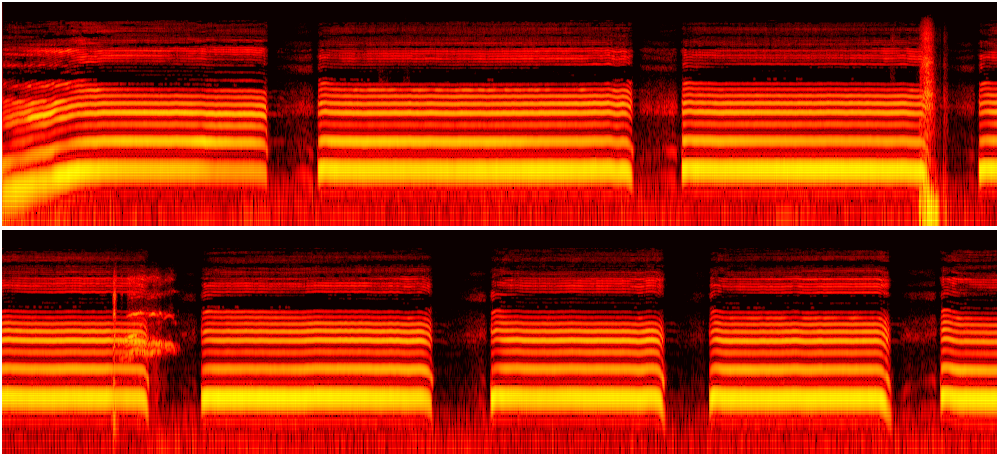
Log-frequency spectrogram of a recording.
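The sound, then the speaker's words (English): Voices imitate a tornado siren with a loud, sustained wail that swoops up at the start, then repeats in about eight steady, droning blasts separated by short pauses. “Let's do a super tornado siren.”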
